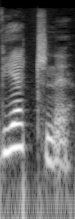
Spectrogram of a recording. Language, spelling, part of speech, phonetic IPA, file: Polish, wieczny, adjective, [ˈvʲjɛt͡ʃnɨ], Pl-wieczny.ogg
